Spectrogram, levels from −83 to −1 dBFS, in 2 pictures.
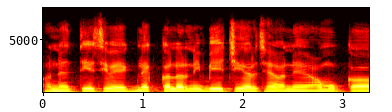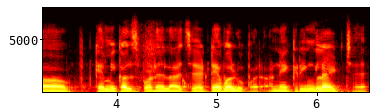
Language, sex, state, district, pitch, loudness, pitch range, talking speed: Gujarati, male, Gujarat, Gandhinagar, 130 Hz, -16 LUFS, 125-135 Hz, 195 wpm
